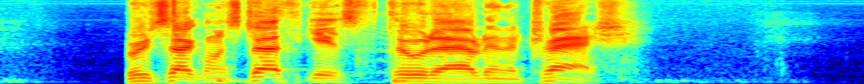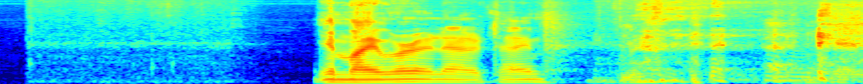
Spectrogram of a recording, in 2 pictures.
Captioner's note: laughter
